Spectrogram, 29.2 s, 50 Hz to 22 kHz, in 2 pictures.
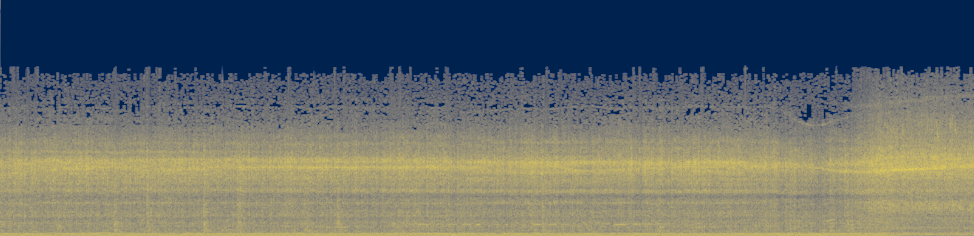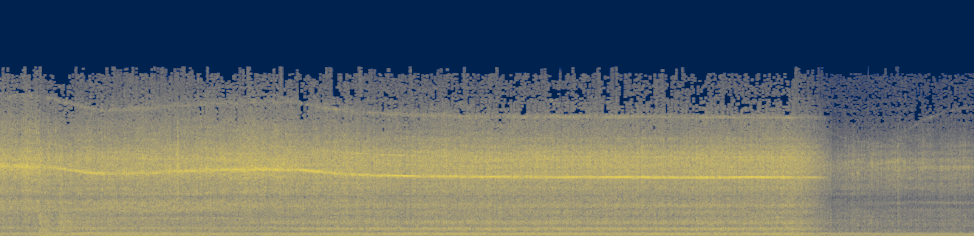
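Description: Diesel engines of a Doosan DX225LCA and a Komatsu PC200 excavator running steadily. The first part carries a strong low hum. About halfway through the sound changes to a different engine mix with a faint high whine that slowly falls in pitch, and near the end it drops quieter.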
